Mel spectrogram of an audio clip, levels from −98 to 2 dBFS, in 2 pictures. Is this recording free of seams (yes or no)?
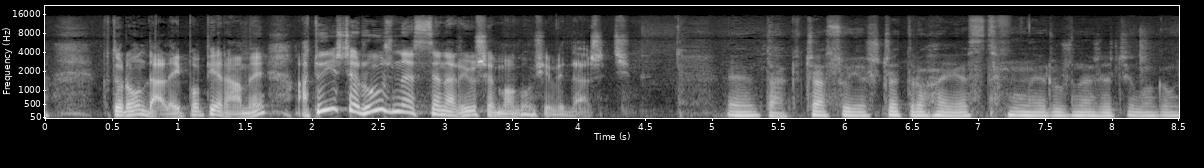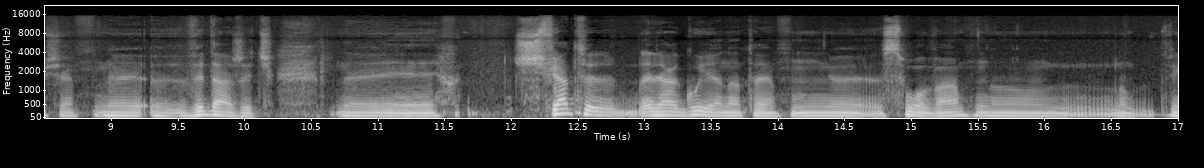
yes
